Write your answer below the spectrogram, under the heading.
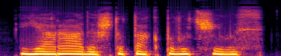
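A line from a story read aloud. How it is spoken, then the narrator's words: Muttered. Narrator (Russian): пробормотала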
